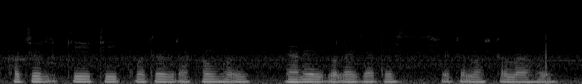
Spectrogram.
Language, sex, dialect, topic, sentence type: Bengali, male, Rajbangshi, agriculture, statement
